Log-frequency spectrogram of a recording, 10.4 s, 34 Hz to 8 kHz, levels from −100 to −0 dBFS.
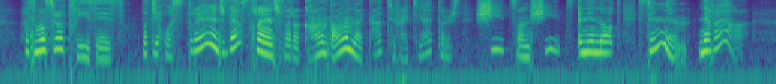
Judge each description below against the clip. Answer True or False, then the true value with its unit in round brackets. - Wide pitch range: True (6.0 semitones)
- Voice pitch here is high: True (270 Hz)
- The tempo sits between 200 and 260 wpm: False (155 wpm)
